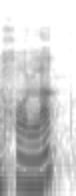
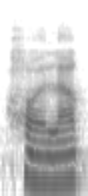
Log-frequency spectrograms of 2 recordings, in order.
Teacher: Nah, di sini qaf di sini qalqalah juga tapi kubro ya. Harus dibaca mantul tapi pantulannya besar ya. Sehingga bukan kholak tapi harus kholaq.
